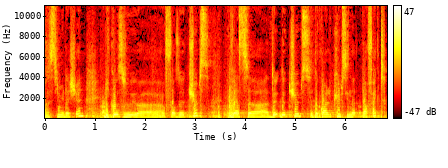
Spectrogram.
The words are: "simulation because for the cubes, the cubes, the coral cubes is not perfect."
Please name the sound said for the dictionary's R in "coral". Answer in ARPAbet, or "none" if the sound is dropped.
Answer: none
